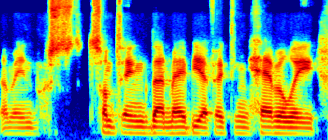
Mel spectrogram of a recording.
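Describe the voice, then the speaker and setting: Against a quiet background, a man with a fairly low pitch and a bright, sharp tone speaks at a moderate pace. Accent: Spanish. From Mexico. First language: Spanish. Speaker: market analyst. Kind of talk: interview with screen-share tutorial.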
